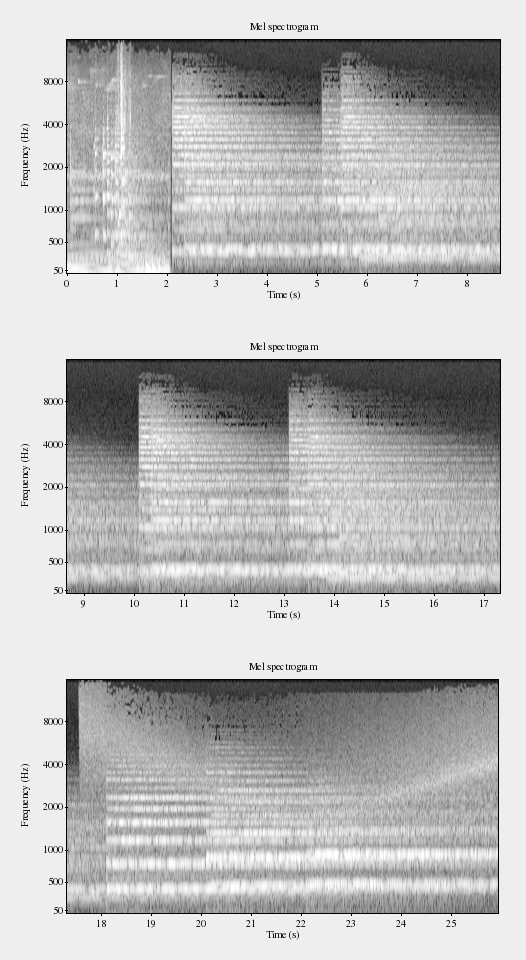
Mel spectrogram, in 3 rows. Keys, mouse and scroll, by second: 6.7 typing, 8.0 typing, 16.0 double click, 20.1 double click, 21.8 alt+click, 23.5 alt+click, 25.8 double click.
